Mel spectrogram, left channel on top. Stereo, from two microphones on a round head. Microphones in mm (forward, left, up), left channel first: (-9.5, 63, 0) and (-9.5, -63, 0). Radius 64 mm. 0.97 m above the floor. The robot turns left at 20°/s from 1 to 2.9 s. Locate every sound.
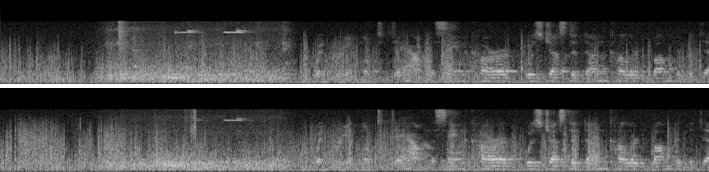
3.1 s a man speaking: 30° right (ahead or behind), 4 m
